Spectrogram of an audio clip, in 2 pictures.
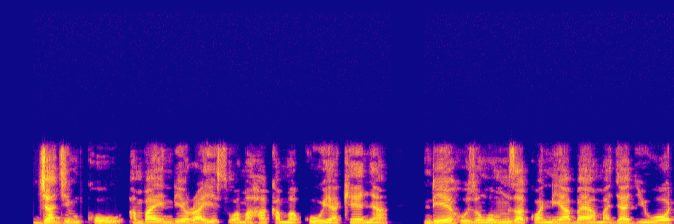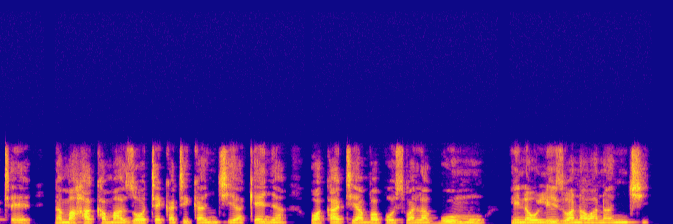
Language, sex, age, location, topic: Swahili, male, 18-24, Kisumu, government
